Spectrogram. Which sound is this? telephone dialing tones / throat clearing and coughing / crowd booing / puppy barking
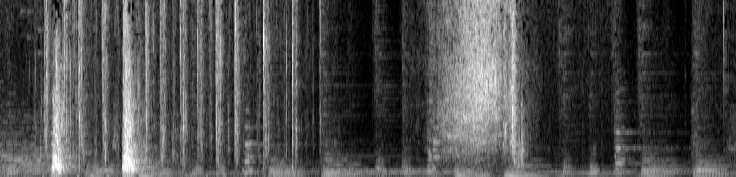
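puppy barking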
